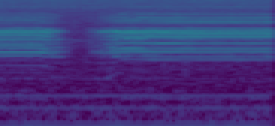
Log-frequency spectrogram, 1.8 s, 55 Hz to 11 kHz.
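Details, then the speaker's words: Sony CDP-CX355 300-disc CD changer at power-on after relay click: steady low buzz with thin whine, motor straining but carousel spindle not turning; worn or slipped drive belt suspected, not confirmed. "actually it does it not so much of a grinding maybe that's the wrong description it's a motor trying to rotate the the spindle"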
